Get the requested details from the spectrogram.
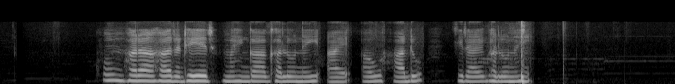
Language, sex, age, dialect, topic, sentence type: Chhattisgarhi, male, 56-60, Northern/Bhandar, agriculture, statement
